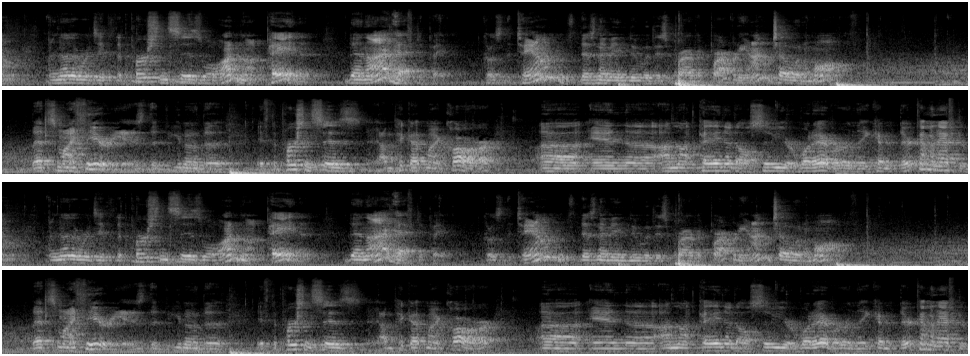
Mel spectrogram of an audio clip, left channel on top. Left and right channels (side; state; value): both; normal; correlation 0.77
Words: In other words, if the person says, well, I'm not paying it, then I'd have to pay it. Because the town doesn't have anything to do with this private property. I'm towing them off. That's my theory, is that, you know, if the person says, I'm pick up my car, and I'm not paying it, I'll sue you or whatever, and they're coming after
